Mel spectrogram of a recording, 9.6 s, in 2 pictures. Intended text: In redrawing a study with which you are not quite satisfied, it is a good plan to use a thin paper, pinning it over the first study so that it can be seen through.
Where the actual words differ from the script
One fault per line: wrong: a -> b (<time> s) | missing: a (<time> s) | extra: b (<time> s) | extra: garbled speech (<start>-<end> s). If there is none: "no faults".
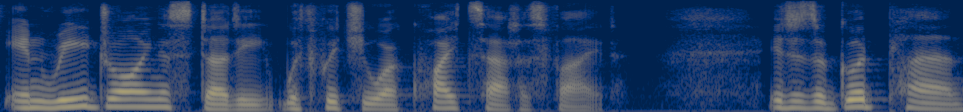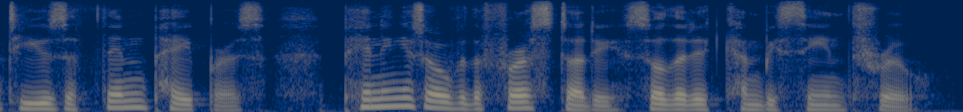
missing: not (2.0 s)
wrong: paper -> papers (5.6 s)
